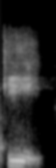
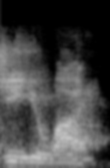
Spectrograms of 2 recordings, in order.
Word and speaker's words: Guy: they're incredible Corinne and key IP his name is key you spell it GU Y or you could call him guy he says love him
